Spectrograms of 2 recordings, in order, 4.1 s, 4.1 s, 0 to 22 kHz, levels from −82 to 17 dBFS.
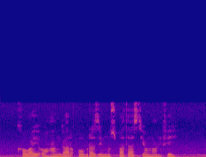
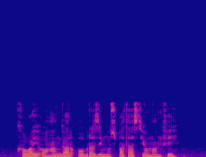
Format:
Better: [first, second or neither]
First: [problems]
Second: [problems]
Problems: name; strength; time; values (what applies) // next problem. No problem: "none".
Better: second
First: background sound (Gull, seagull); 15 dB below the speech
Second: none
